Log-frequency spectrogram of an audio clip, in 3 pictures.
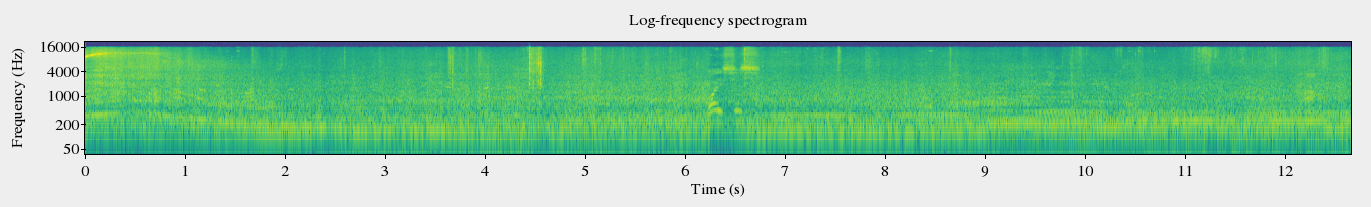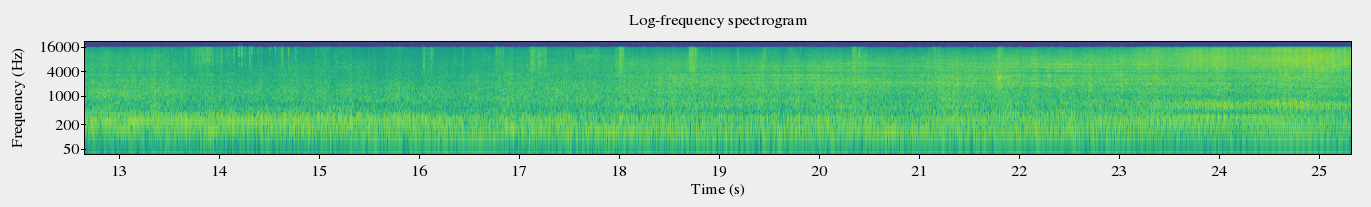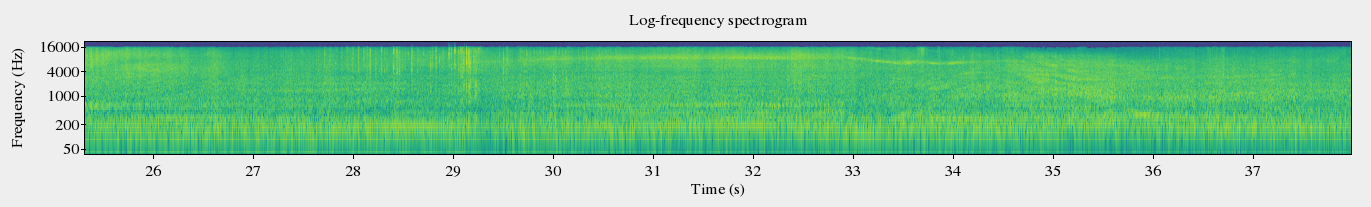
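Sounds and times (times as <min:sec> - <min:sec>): car engines running: 0:00.0 - 0:37.9
cars driving past: 0:00.0 - 0:37.9
people's voices: 0:00.6 - 0:06.8, 0:07.8 - 0:14.3.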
